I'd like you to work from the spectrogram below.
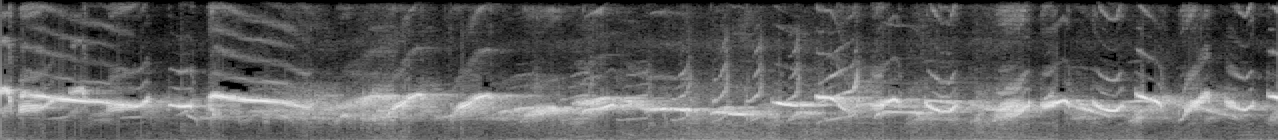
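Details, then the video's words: A caged Chinese hwamei with a fig-leaf-shaped tail, described as good-looking and a fine singer, pours out loud, rich, continuous whistled song with rapid slurred rising and falling phrases and sharp high flourishes. "Họa mi đuôi lá vả bóng bộ đẹp hót hay"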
